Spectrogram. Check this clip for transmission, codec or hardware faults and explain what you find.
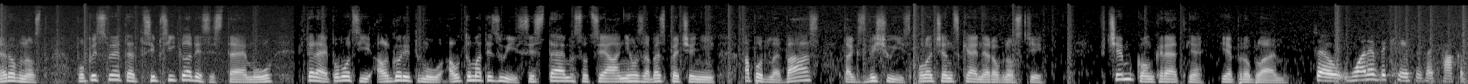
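There's one real problem. From 2.94 s, just after "popisujete tři příklady systémů", to the end, overdone noise removal clamps bands near its noise estimate. Background collapses into twinkly near-silence. The room noise, about 22 dB under the speech, is part of the recording.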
